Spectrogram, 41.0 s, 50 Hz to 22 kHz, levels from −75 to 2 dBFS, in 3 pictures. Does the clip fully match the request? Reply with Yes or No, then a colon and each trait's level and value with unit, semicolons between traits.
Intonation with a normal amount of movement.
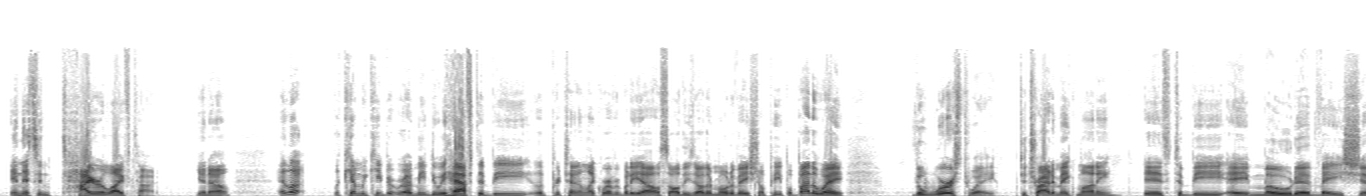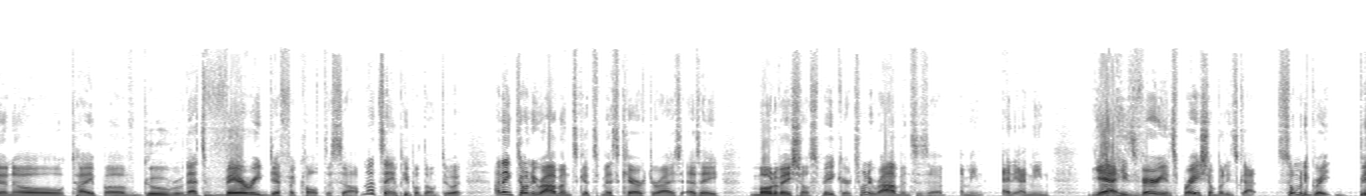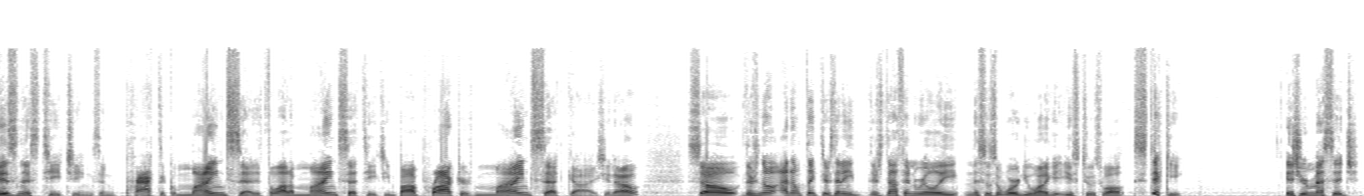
No: wide, 6.2 semitones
